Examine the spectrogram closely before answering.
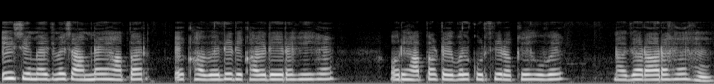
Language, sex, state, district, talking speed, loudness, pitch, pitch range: Hindi, female, Rajasthan, Jaipur, 195 wpm, -14 LUFS, 230 Hz, 225-240 Hz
